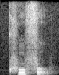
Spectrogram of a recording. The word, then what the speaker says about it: Khufu: his name means now kufu k-h-u-f-u can also be spelled k-u-f-u because the h in the middle of k-h-u is silent so we're going to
